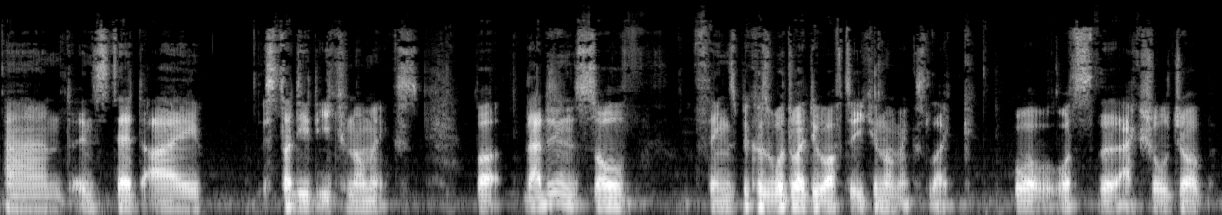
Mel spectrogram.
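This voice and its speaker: Deep-voiced man telling his story. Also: steady tone, moderate pace, dry recording. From Iraq, raised in England. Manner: candid, chatty, with many restarts and little acted quotes. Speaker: author and entrepreneur guest. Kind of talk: interview answers, storytelling.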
